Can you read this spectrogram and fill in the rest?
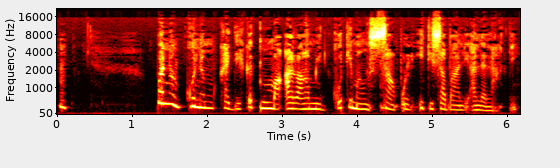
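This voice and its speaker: A woman's voice: mid-range voice, animated, a little slow, darkish tone, slightly rough, no echo. A woman with an Ilocano Filipino accent playing a defiant young wife with secret plans in a radio drama. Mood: defensive.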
